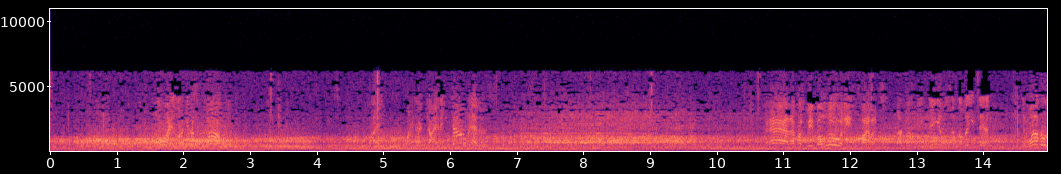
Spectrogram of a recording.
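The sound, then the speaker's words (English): A steady, droning roar of a formation of propeller airplanes, one looking like a Focke-Wulf and another a Mustang, flying overhead to the west, layered engine tones holding constant throughout, with voices talking underneath at times. “Look over there to the west. A formation of planes.”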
